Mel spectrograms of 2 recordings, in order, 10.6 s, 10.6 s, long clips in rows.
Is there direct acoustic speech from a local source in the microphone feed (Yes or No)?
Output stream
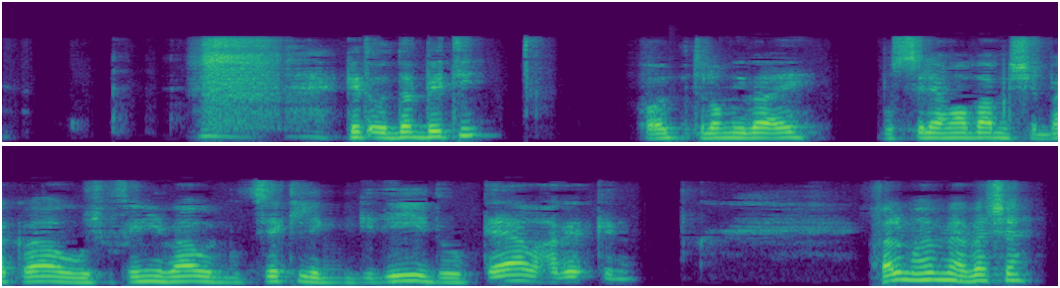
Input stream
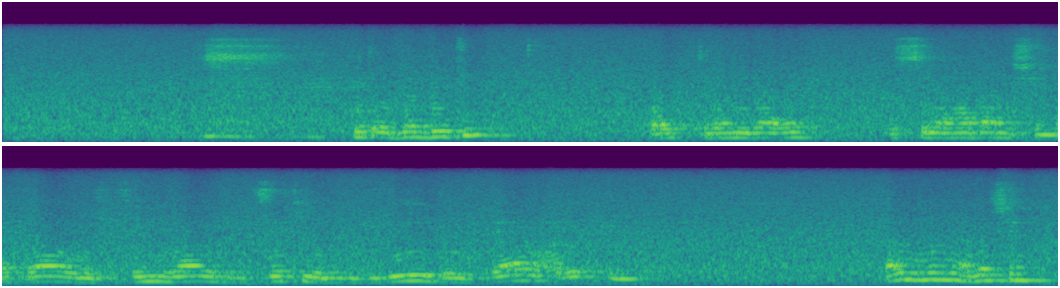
No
